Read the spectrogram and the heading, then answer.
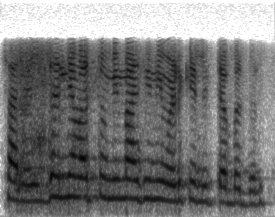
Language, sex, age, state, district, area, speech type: Marathi, female, 18-30, Maharashtra, Satara, urban, conversation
